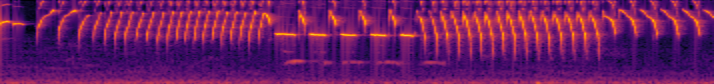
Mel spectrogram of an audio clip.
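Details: Canary lure song meant to set other canaries singing long rolls: a fast trill, then short level whistles paired with low piping notes, followed by another rapid rolling trill and sharp slurs.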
